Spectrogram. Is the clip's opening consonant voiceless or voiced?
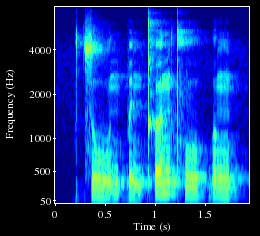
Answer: voiceless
